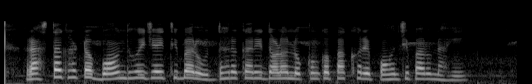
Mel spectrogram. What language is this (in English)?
Odia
